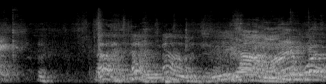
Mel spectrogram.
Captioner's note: laughs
